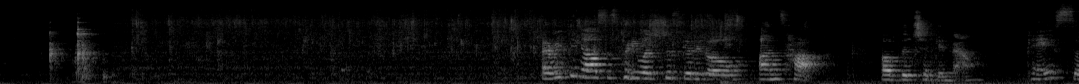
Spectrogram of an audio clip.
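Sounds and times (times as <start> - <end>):
rinsing hands under running tap water: 1.1 - 7.6
speech: 5.4 - 10.7.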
